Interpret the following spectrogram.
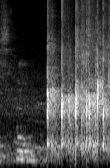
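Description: A small group of people clapping, starting suddenly about a second in after a moment of faint voices.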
